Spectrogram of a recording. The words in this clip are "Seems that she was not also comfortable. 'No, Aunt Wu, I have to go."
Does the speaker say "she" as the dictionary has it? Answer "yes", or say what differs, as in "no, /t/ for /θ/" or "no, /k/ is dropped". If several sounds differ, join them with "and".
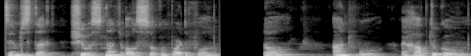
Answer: yes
